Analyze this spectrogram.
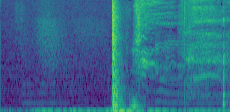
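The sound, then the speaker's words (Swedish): A Bible slams hard against a wooden coffin lid to bang open a crack, one loud cracking bang followed a moment later by a smaller knock, over a low steady hum and faint tonal ringing. “Hämtar en bibel och bankar upp med din sprickan.”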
